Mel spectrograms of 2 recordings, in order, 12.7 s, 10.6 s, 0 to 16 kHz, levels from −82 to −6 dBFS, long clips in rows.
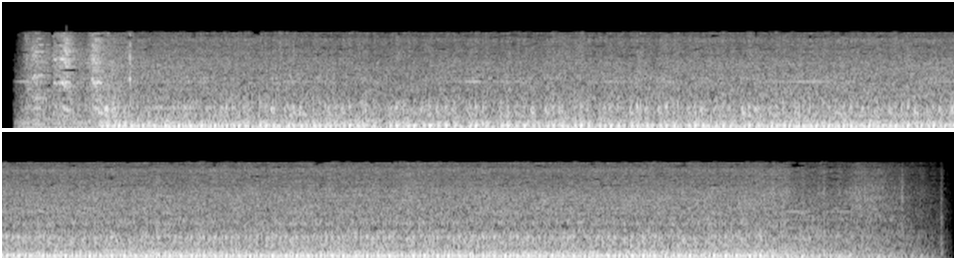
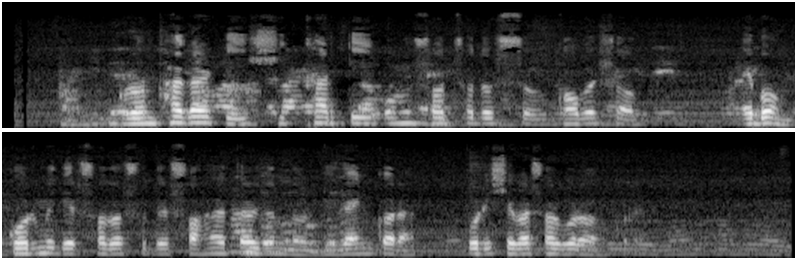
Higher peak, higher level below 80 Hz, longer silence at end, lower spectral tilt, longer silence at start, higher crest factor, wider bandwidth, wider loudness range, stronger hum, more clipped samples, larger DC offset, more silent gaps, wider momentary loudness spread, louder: about the same, 0 dBFS vs -2 dBFS; first, -20 dBFS vs -68 dBFS; about the same, 0 s vs 0.05 s; about the same, -6 dB/octave vs -6 dB/octave; second, 0.05 s vs 0.35 s; second, 14 dB vs 22 dB; second, 6.6 kHz vs 11.5 kHz; second, 1 LU vs 4 LU; neither; neither; first, 4% vs under 0.1%; neither; second, 2 LU vs 14 LU; first, -16 LUFS vs -24 LUFS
